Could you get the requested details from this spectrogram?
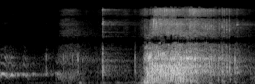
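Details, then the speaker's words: Weed Eater string trimmer after fuel line replacement, half choke: weak uneven sputter at idle nearly dies, rough burst with throttle held; idle likely too low, mixture screws need adjusting; won't hold idle, stalls. "come on the idle might be a little bit low so I'm gonna hold the throttle come on I know you want to [Laughter] I don't think he's gonna want to keep running though"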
